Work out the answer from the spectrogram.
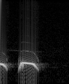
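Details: Single soft, drawn-out coo from a decoy spotted dove used to lure wild doves, slightly falling at the end and preceded by a brief click.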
